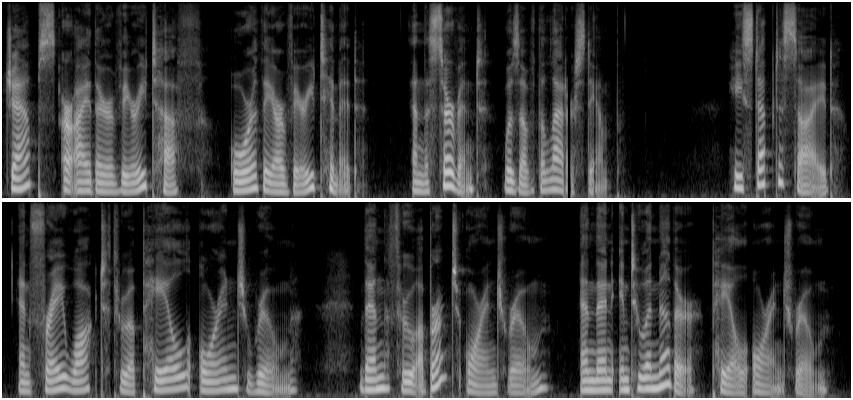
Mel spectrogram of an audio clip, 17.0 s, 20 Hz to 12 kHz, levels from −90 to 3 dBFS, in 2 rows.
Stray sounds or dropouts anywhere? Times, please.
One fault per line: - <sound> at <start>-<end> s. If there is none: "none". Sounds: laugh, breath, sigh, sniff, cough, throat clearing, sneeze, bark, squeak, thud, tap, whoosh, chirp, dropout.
- dropout at 5.7-5.7 s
